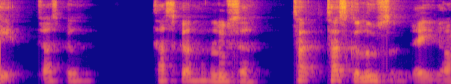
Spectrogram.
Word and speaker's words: Tuscaloosa: Tuscaloosa. Tuscaloosa. There you go. I don't know why I want to put another C on the end of that.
